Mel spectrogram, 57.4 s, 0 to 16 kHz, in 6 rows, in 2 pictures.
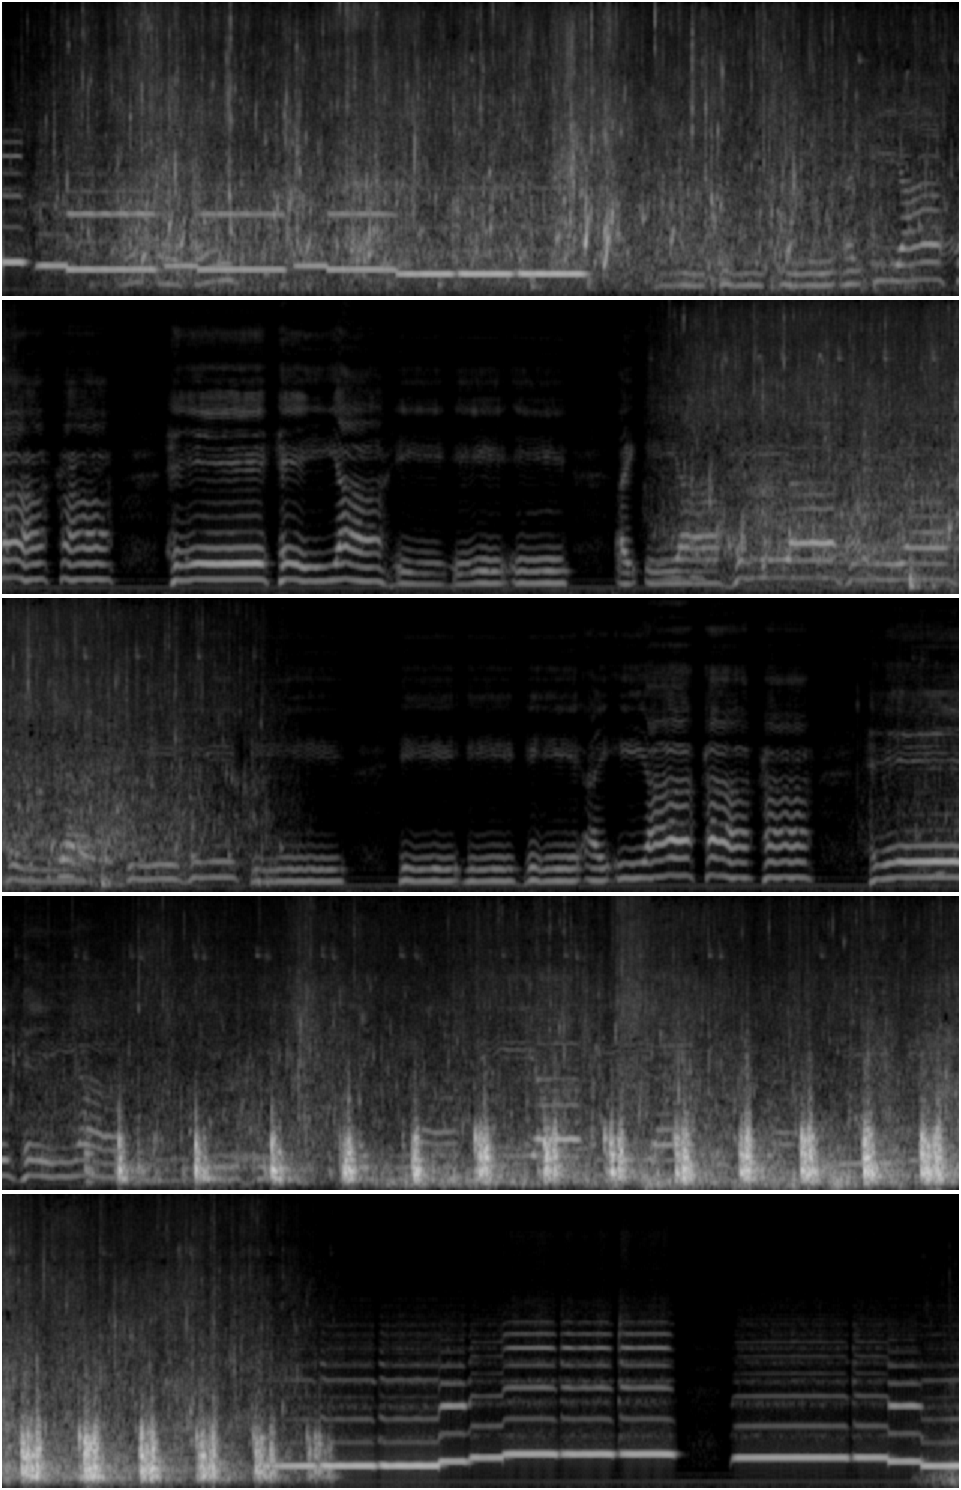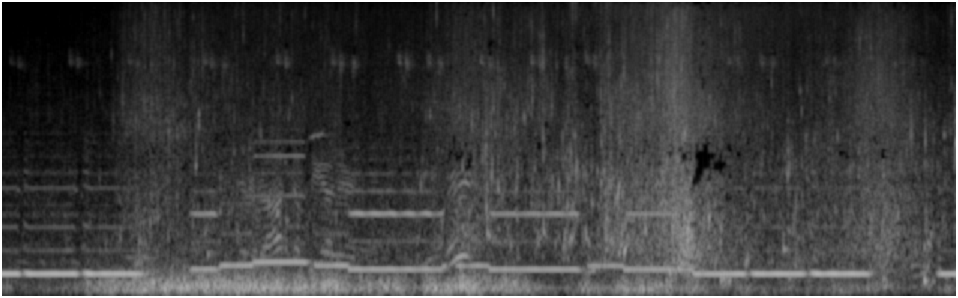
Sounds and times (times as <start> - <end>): Rowboat, canoe, kayak: 0.0 - 9.8, 16.0 - 22.2, 27.9 - 42.0, 47.1 - 57.3.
